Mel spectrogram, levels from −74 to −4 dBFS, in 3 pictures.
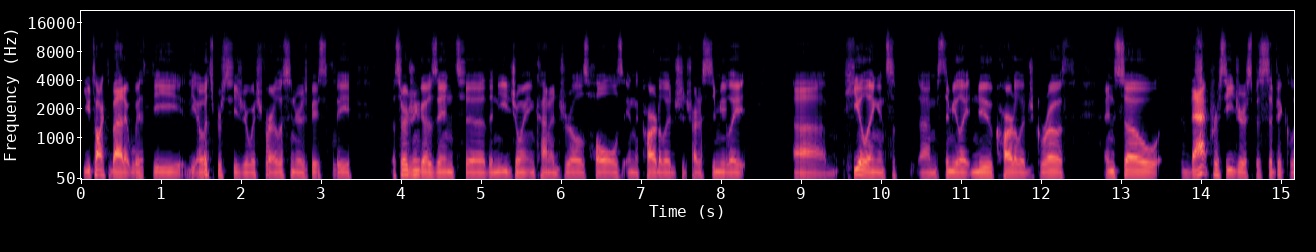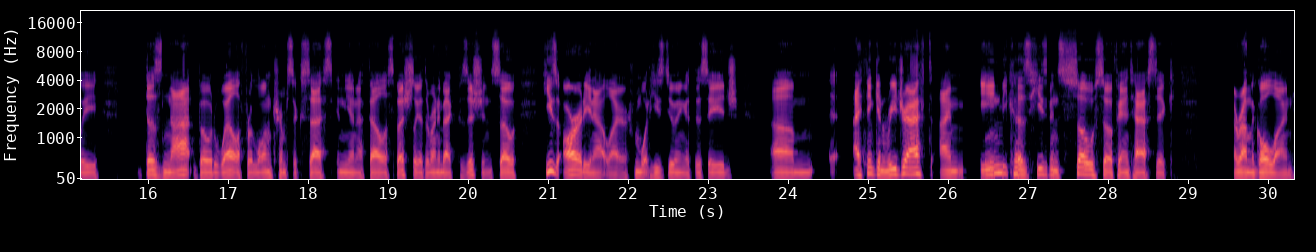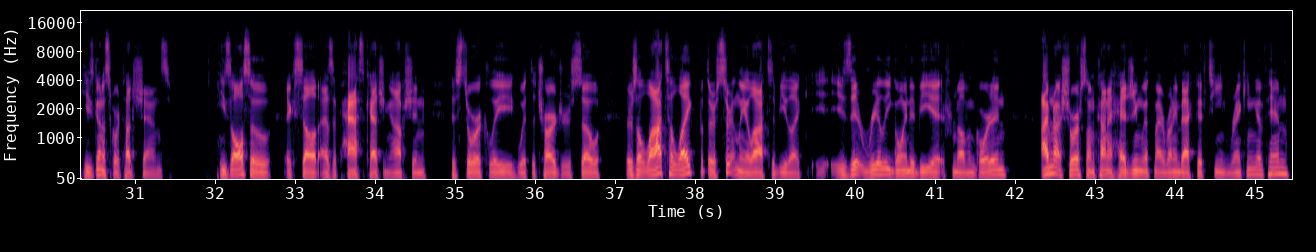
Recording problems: choppy; very; from 0.5 to 5 s, from 7.5 to 9.5 s and from 26 to 28 s; 19% of the speech affected

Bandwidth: 14.5 kHz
